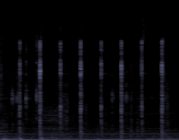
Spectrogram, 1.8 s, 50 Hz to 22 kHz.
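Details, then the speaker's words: 2001 Porsche 996 Cabriolet flooded after window left down: with key in first position, sharp regular clicks every 0.2–0.4 s and lights flashing like the alarm, stopping at key off; immobilizer believed fried by water. "but when i hook up the key it starts clicking like the alarm is going off you'll see here and uh the lights are flashing like the alarm is going off"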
